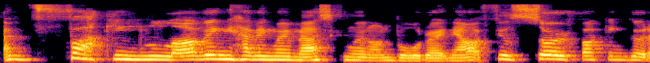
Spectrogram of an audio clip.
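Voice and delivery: thrilled, excited, gushing burst of enthusiasm. Retelling a conversation, the speaker re-enacts their own loud exclamation. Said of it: "I loudly exclaimed".

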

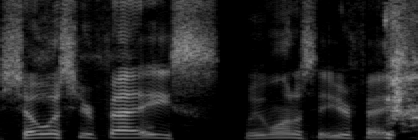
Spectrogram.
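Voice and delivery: put-on Iowa accent. Imitating Iowa fans who demand to see a face: good Iowa accent. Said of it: "It's good Iowa accent".

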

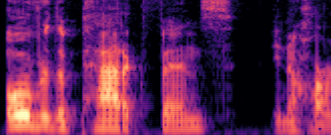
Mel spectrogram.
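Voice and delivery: ordinary delivery, nothing marked

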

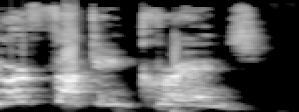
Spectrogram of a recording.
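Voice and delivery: very high, screeching monster shout. Voicing a demon yelling from the horizon: yelling monster voice. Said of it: "you can hear it in the horizon yelling".

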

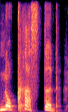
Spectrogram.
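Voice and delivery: exaggerated, laid-on put-on New Jersey accent. Quoting Corey's mom from the movie, imitating a Jersey accent. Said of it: "Corey's mom did too".

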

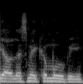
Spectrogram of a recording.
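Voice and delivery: ordinary delivery

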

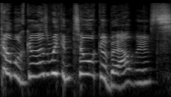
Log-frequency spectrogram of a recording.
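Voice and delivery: play-acted, pathetic, very high, tearful pleading. Retelling a story where goons corner Jacuzzi Splot in an alley, Jacuzzi Splot fake crying. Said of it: "And he's crying".

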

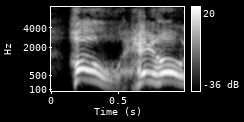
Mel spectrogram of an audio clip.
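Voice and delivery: sailor's calling cry, very high and loud. Explaining a word's translation, the speaker demonstrates it: sailor calling out 'ho!'. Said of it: "more like a sailor who's saying like".

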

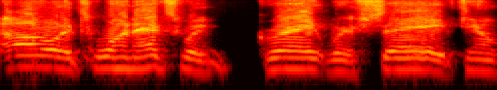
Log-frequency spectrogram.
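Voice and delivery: ordinary talk

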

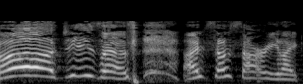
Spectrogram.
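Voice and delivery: put-on very slow, high, tearful crying voice. Retelling praying at an altar as a child: imitating own past crying. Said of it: "and I started crying, like".

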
